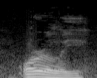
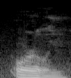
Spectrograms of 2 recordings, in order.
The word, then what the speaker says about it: Aurelie: it all starts when their daughter Orly, and that's spelled Aurelie, Orly. It's supposed to be a French name, but so their daughter,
